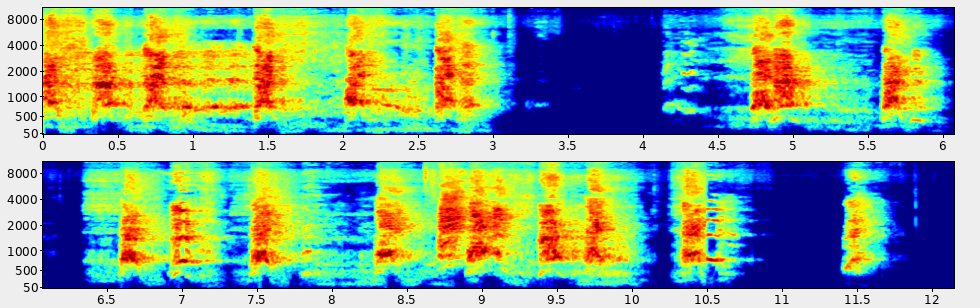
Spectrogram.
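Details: Dogs fighting and barking during the rainy season: a long harsh snarling burst, a short silence, then a run of sharp separate barks roughly every second, fading toward the end.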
